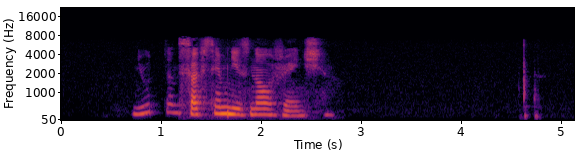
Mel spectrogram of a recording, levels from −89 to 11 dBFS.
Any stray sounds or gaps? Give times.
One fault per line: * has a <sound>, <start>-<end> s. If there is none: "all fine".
all fine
